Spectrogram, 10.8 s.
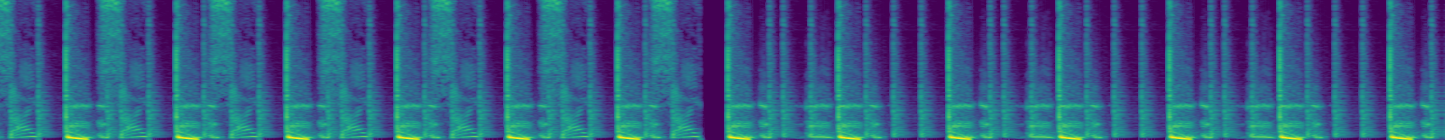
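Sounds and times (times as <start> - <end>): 
speech: 0.1 - 5.4
frog croaking in a looped rhythm: 6.0 - 6.7, 7.7 - 8.2, 9.4 - 9.9.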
